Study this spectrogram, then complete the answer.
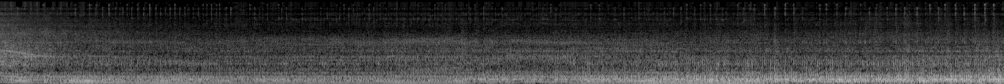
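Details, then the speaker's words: RedMax TRZ230S two-stroke string trimmer: lopes slowly and unevenly near stalling, picking up slightly as idle screw is turned up; idle speed too low, later runs slightly boggy off idle, no fuel leak. "So what I'm trying to do is turn the idle up because it's obviously way too low."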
